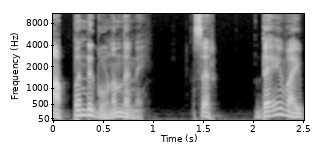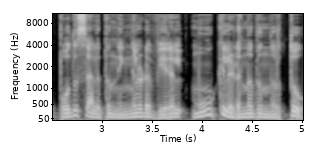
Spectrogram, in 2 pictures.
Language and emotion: Malayalam, disgusted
